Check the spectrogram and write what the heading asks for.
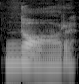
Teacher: the R in nord is voiced, but the D is not.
